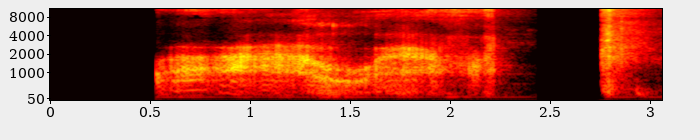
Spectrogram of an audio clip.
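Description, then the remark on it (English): A person makes a long, rumbling monster growl with their voice, the pitch dipping and rising for about two seconds, then a brief second growl starts after a short pause. “Do you like my monster voice noises?”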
